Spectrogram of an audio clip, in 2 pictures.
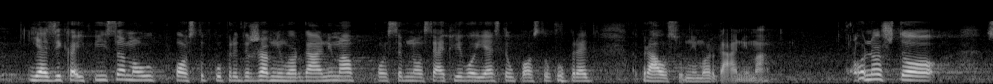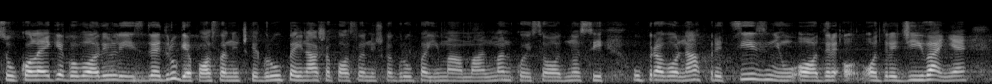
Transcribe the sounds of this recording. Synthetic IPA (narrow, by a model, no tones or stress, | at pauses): jezikaipiːsamaupost̪upkupɾed̪ːr̩ʒaʋnimoɾɡaːnimapo̞ːse̞bnoːsjet̪ʎiʋo̞ijest̪eupo̞st̪up̚kupɾed̪ | pɾaʋo̞sṵd̪nimoɾɡa̰ːnḭmʔa̰ | onoʃt̪o̞ | suko̞leːɡeɡo̞ʋo̞ɾiliːzd̪ʋeːd̪ɾuɡepo̞slanit͡ʃke̞ɡɾupe̞inaʃapo̞slanit͡ʃkaɡɾuːpaimaːmand̪manko̞jise̞o̞d̪nosi | upɾaʋo̞napɾe̞t̪sizniuʔd̪od̪ɾe̞d͡ʑiːʋaɲe̞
